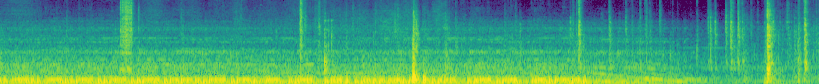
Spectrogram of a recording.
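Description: A car engine idles with a low, steady rumble, then shuts off.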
